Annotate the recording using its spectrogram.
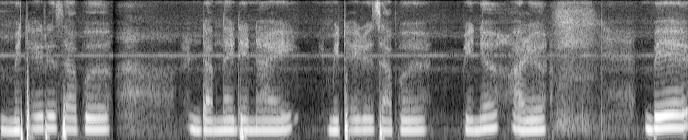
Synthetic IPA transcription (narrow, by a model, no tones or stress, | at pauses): mitʰajɾɯzabɯ | damnajdenaj | mitʰajɾɯzabɯ | b̥enɯaɾɯ | be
